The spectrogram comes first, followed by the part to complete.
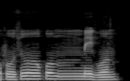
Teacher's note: واو مدہ ہے، ایک الف کے برابر کھینچنا ہے، قاف کو موٹا کرنا ہے. تنوین کے بعد با ہے تو یہاں پر اقلاب کریں گے، آواز ناک میں چھپائیں گے، وقف کریں گے تو سیم پڑھیں گے.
